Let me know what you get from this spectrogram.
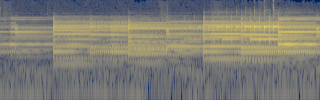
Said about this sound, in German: Ihr Handy klingelt.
